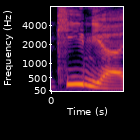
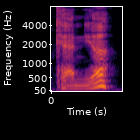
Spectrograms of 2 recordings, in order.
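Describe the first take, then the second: First: The word is pronounced in a posh, upper-class way. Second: The word is pronounced in an ordinary, everyday way.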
